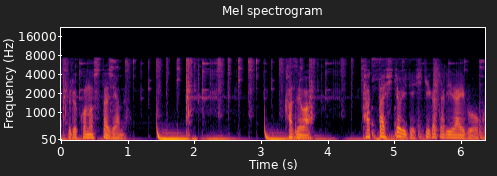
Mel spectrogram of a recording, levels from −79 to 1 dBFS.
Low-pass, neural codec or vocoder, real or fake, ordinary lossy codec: 7.2 kHz; none; real; Opus, 32 kbps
